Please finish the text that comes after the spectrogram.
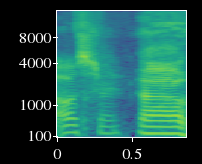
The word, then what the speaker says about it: Öztürk: Is that how we pronounce her name? Yeah, Öztürk.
